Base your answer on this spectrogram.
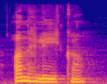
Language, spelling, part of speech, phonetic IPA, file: Ukrainian, англійка, noun, [ɐnˈɦlʲii̯kɐ], Uk-англійка.ogg
- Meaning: female equivalent of англі́єць (anhlíjecʹ): Englishwoman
